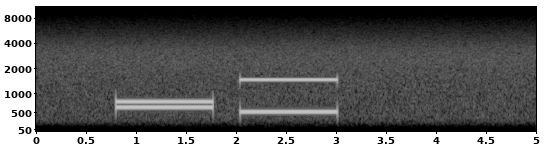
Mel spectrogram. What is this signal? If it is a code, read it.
Aircraft SELCAL, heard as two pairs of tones. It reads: HK-FS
